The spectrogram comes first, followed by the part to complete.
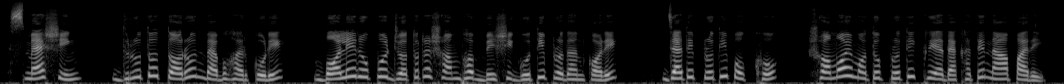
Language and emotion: Bengali, neutral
